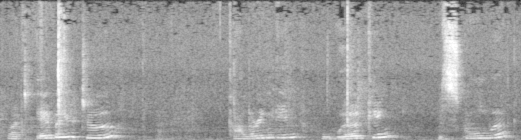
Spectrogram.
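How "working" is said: plain reading voice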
